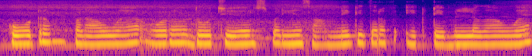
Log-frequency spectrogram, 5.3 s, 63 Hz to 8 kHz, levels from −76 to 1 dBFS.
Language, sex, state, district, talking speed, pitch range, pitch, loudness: Hindi, female, Punjab, Kapurthala, 190 wpm, 180-195 Hz, 190 Hz, -17 LUFS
